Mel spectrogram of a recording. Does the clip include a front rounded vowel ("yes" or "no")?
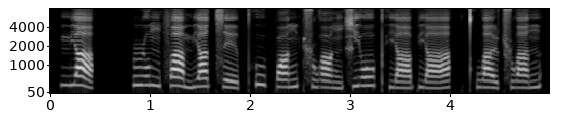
no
